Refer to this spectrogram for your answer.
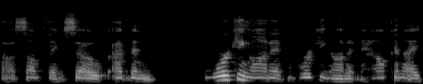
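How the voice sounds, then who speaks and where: The speech moves at a moderate pace against a quiet background. The sound is dry and close, with no echo. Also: woman. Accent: American. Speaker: storyteller. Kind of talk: interview answer.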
